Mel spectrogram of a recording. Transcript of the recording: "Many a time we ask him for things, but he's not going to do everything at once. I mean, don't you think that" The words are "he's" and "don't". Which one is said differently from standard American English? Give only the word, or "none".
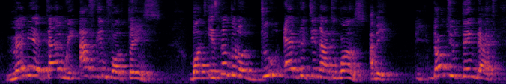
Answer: he's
